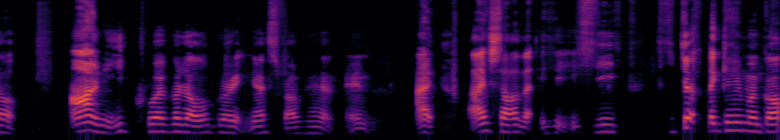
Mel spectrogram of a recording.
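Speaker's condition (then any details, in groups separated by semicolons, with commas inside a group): Cerebral palsy; present from birth, severe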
